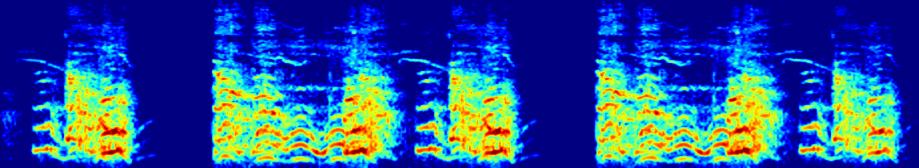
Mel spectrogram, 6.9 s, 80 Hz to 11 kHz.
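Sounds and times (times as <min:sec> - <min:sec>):
Android dogs barking ringtone: 0:00.0 - 0:06.8.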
